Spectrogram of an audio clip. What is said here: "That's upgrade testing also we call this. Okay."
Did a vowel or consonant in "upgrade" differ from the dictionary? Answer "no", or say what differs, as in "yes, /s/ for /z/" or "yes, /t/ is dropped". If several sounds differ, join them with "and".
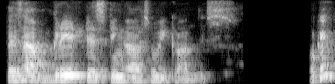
no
